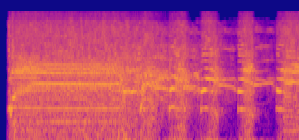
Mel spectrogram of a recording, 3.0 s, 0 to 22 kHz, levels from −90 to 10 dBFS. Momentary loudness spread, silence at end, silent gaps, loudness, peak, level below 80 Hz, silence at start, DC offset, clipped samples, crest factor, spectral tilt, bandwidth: 4 LU; 0 s; none; -11 LUFS; -6 dBFS; -40 dBFS; 0.05 s; under 0.1%; under 0.1%; 8 dB; 0.5 dB/octave; 16.5 kHz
